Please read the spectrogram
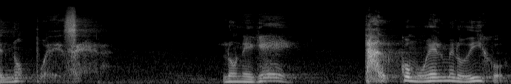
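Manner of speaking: almost no voice, crushed; whispered dismay after the rooster; stunned whisper. Retold or imitated. Peter realizes after rooster crows.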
